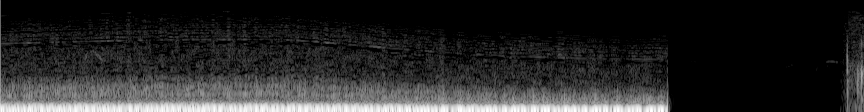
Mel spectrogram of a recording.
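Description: A car engine rumbles loudly while driving.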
